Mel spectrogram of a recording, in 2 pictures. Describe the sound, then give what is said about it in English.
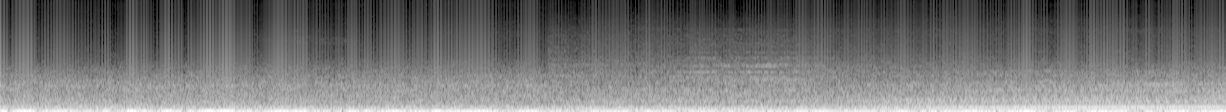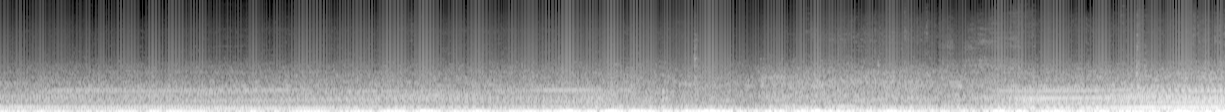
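A car's noisy exhaust gurgles and rumbles steadily as the engine accelerates on a road near a construction site, the pitch climbing through rising harmonics over a constant low drone, fairly loud with no talking. “See, the problem with the really noisy exhaust is that you just stand out.”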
